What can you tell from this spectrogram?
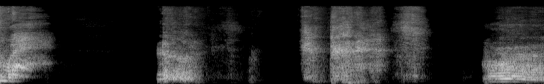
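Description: A man's strained yell that breaks off about half a second in, then four short, forceful shouting grunts with hard breaths: the effort noises of hurling something with all his strength.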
